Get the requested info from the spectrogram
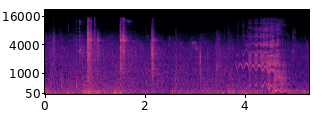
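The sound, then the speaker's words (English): Retrained Standardbred horses shuffle with a few sharp hoof clops on hard ground, then one lets out a quavering whinny near the end, all over a steady windy rumble outdoors. “It's windy out there, but let's wander out and meet some of your retrained horses.”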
